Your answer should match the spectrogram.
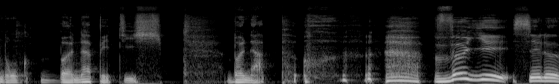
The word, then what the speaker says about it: bon appétit: masculin l'adjectif est bon mais on fait la connexion donc on prononce bonne appétit vous entendez bonne mais c'est vraiment bon bon appétit mais on va faire le lien donc bon appétit bon ap veuillez c'est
